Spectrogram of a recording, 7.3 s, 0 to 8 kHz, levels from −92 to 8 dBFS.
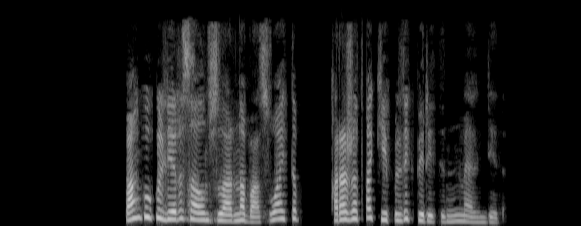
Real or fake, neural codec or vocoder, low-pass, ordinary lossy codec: real; none; 7.2 kHz; AAC, 32 kbps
